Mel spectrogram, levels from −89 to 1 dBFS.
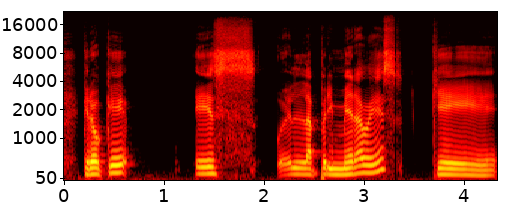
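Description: At 3.29 s, just after "que es la primera", a corrupt frame decoded until 3.36 s. A few damaged frames were played anyway, their misread gains throwing energy onto wrong frequencies. The result is a brief burst around about -30 dBFS, seen on a spectrogram as a small misplaced block of energy.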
